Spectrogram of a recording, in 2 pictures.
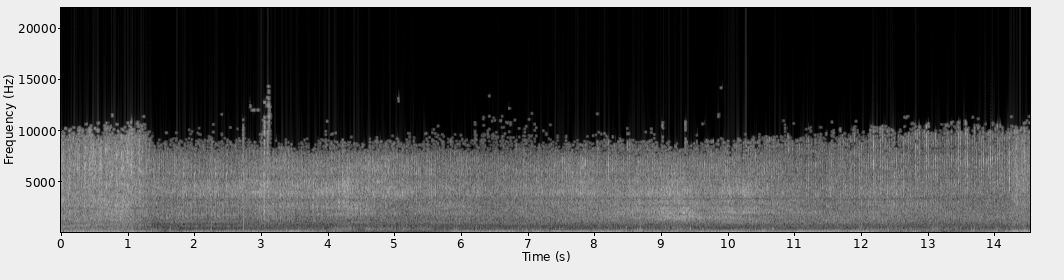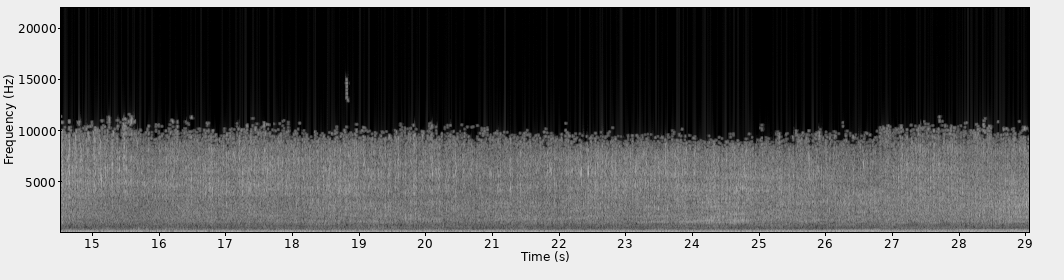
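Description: Boeing B-17 Flying Fortress's four Wright Cyclone radial engines running with a steady low, multi-toned drone. It dips twice in the first half, then holds steady and louder over the second half.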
